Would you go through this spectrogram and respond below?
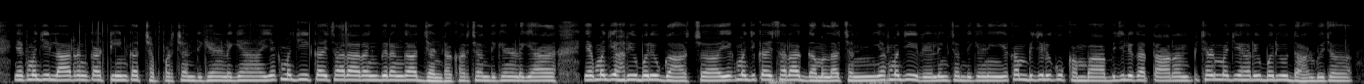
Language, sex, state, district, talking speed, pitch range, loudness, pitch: Hindi, male, Uttarakhand, Uttarkashi, 255 wpm, 180-210 Hz, -20 LUFS, 195 Hz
